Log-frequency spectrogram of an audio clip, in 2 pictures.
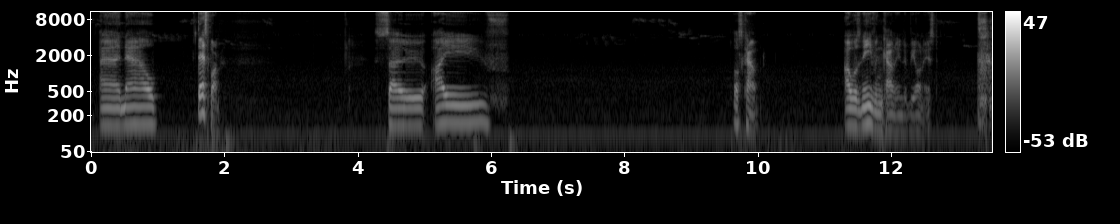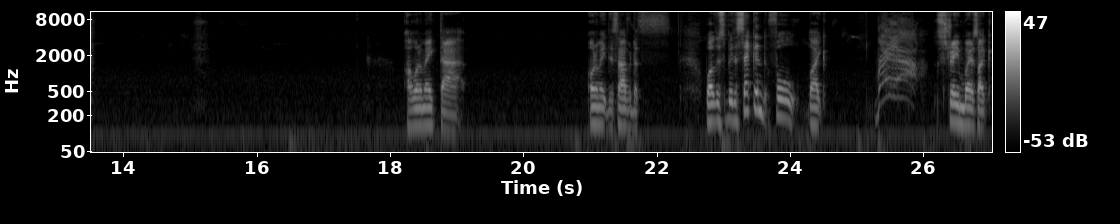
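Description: A young man talks casually into a close microphone, in bursts with pauses.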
